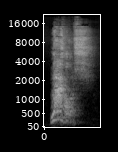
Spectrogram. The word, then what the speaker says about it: Lagos: Lahosh. Lahosh, that's the correct pronunciation.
